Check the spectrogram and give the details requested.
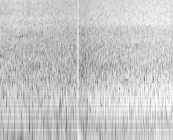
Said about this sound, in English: these waves have really mellowed out quite a bit. It's nowhere near as choppy as what it was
